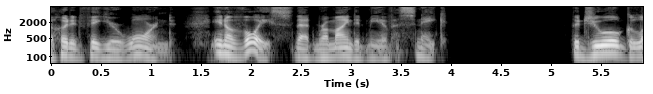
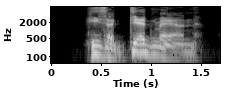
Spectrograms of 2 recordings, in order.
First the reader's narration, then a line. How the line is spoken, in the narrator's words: I growled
